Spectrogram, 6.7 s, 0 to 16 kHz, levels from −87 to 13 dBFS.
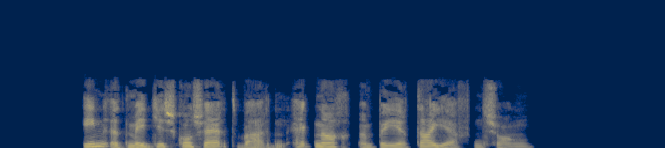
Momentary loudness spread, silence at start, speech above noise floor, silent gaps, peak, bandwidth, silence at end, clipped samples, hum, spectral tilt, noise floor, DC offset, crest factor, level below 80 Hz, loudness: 12 LU; 0.85 s; over 72 dB; 3.52-3.58 s, 4.12-4.17 s; 0 dBFS; 7.8 kHz; 1.35 s; under 0.1%; none; -5 dB/octave; under -90 dBFS; under 0.1%; 20 dB; -60 dBFS; -18 LUFS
